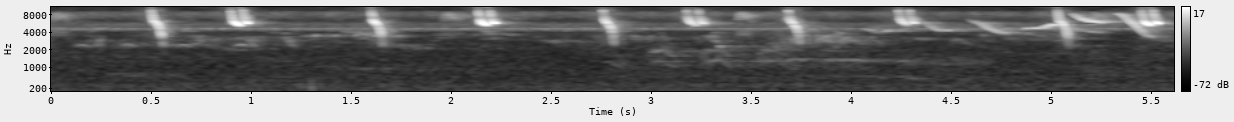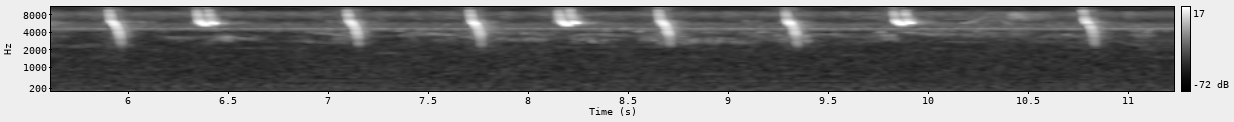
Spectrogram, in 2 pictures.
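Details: Sayaca tanager (Thraupis sayaca) song: thin, squeaky high notes repeated about every half second, over a faint steady insect-like hum.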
